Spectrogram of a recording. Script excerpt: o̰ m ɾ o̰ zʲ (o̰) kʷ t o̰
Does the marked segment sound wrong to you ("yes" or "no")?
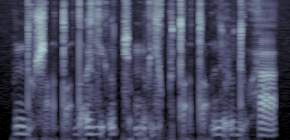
yes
